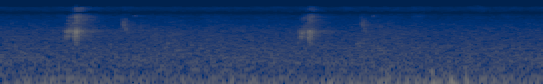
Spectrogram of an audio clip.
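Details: Two separate harsh, abrupt notes about two seconds apart from a magpie calling to its beloved a few meters away, with a faint softer note after each, over low rumbling noise.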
